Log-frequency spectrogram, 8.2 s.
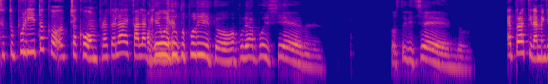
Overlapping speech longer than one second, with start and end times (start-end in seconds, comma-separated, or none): none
